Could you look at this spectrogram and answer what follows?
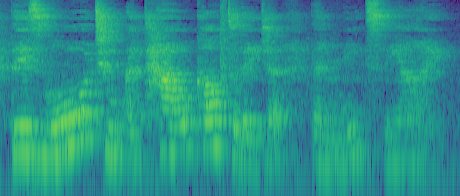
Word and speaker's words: Tao: They actually say Tao. Tao. It's T-A-O, but they pronounce it as Tao.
